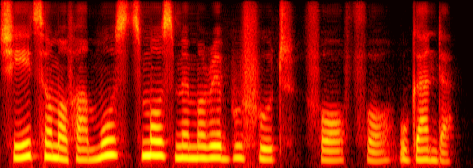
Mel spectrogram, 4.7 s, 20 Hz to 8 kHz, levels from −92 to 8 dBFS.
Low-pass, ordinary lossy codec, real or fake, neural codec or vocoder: none; none; fake; codec, 16 kHz, about 1 kbps, DyCAST, with the encoder's durations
